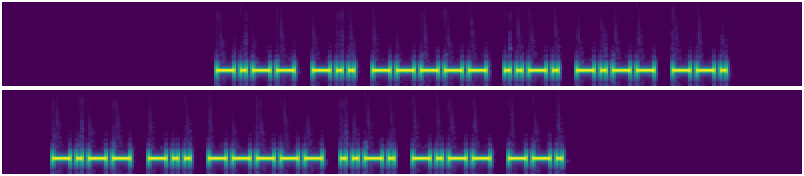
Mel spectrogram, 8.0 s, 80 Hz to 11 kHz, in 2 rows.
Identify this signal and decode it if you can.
Morse code, heard as a keyed tone, about 40 wpm, 700 Hz. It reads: YD0FYG YD0FYG
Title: DXCC-100 Call Signs - 6 Characters - Repeated 2x - 40wpm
